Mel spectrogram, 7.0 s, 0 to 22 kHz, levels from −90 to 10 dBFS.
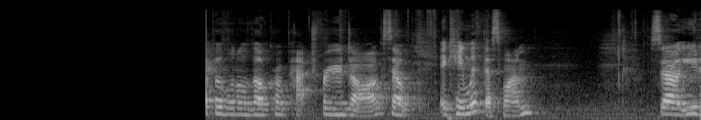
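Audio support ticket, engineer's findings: Audio dropout to silence, 0 to 2.07 s, already in progress at start: silence, no room tone. Likely input loss, such as a disconnected device, with silence written meanwhile.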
